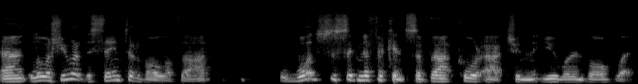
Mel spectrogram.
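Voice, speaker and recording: A high-pitched man with a Scottish accent, very wide pitch swings and a moderate pace, in a dry, close sound with no echo. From Scotland. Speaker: politician and panel chair. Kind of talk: webinar panel moderation.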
